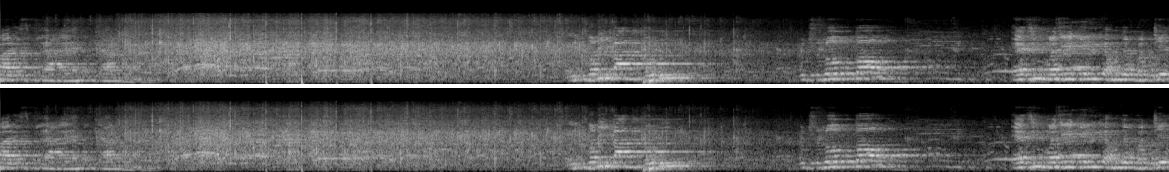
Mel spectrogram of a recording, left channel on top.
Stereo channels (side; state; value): both; normal; correlation 0.86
